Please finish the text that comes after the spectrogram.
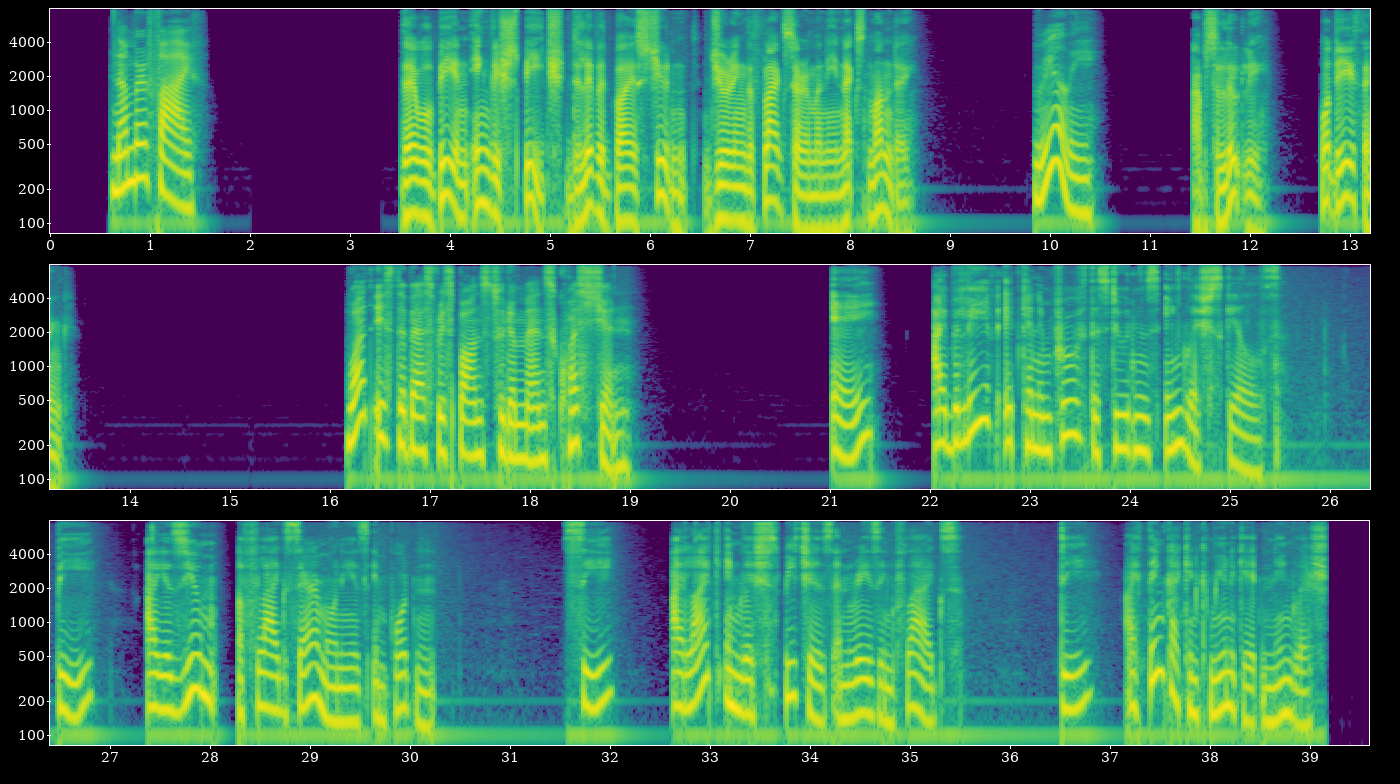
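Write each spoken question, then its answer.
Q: What is the best response to the man's question?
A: A: I believe it can improve the student's English skills.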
